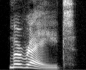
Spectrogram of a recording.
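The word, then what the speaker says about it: Mairead: you'll see my assistant merade sorry how do you spell that it's m a i r e a d marade okay got that it's not a name i'm familiar with it's an irish name she comes from dublin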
